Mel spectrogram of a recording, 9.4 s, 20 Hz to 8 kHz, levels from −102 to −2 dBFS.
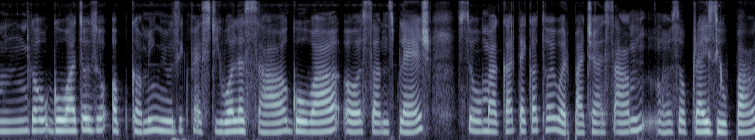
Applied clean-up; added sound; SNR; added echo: neural mask model DeepFilterNet 3.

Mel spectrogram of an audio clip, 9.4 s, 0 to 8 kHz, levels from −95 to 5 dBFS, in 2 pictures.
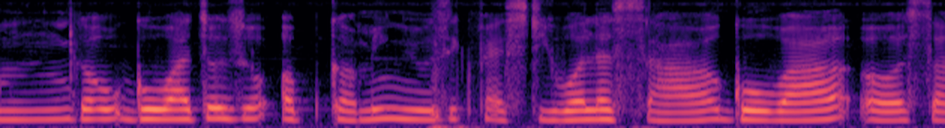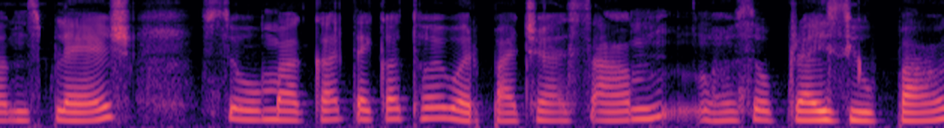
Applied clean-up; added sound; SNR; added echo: none; Whoosh, swoosh, swish; 13 dB; none.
